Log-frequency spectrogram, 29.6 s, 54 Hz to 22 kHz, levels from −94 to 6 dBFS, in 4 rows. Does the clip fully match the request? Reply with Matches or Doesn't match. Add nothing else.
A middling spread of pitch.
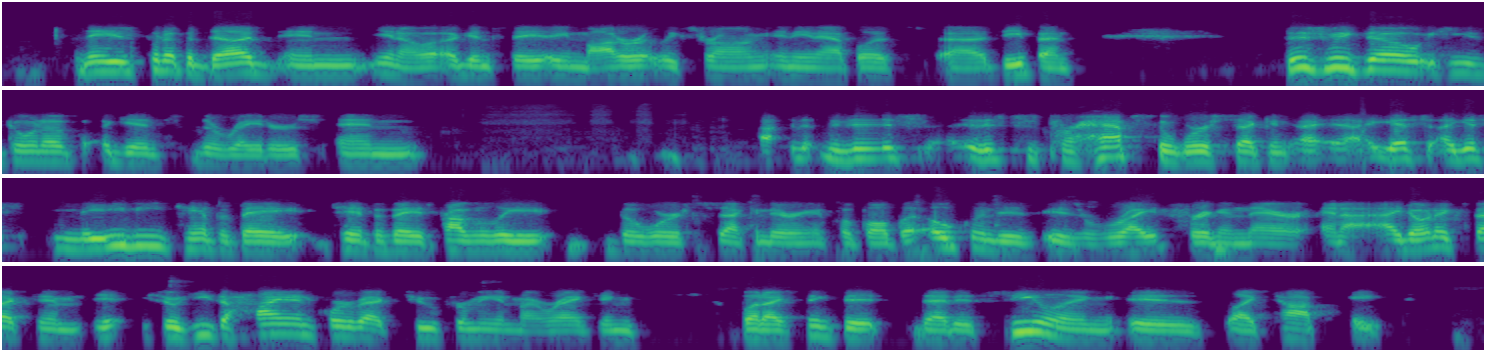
Doesn't match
